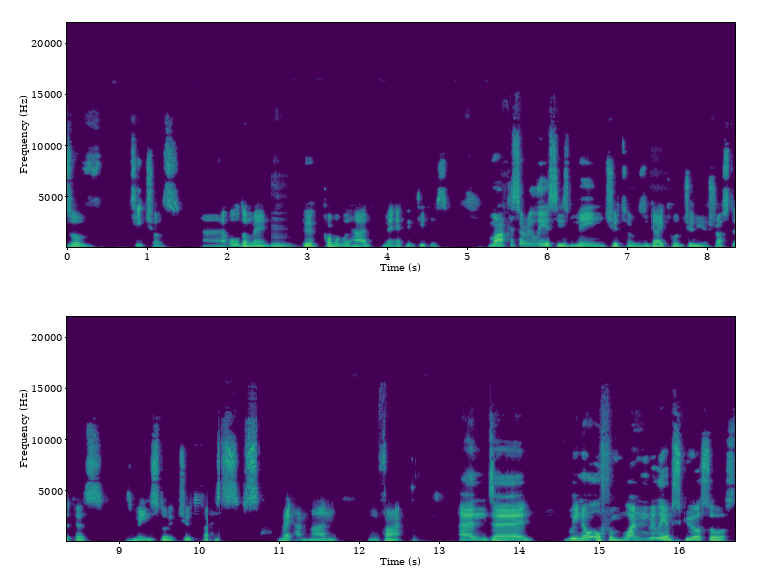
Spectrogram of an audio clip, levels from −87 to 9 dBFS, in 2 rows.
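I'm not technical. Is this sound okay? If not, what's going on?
No, there are several faults, all packed between about 10 and 15 seconds.

At 9.95 to 10.04 s, the sound freezes and drags on one spot for about 70 milliseconds, then carries on. This is a short stall from a late packet. A piece of the call arrived late, so the receiver stretched the last sound while waiting. Nothing was lost.

At 10.10 s and again at 10.25 s, there are brief smears or wobbles, each lasting a few hundredths of a second. These are short concealed packet losses. About 20 milliseconds of sound never arrived each time, and the receiver papered over the gap by continuing the previous sound.

From 10.58 to 14.53 s, the sound turns rough, watery or muffled. It is at its worst for about 1.6 seconds before clearing. This is a call bitrate drop. The connection weakened, so the sound was sent in much less detail.

From 10.85 to 11.30 s, the sound runs slightly slow, at about 94% speed, while keeping its normal pitch. 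It drags a little and may wobble. This is a jitter buffer slow-down. The receiver was low on stored sound, so it quietly repeated tiny slices, adding about 35 milliseconds to rebuild its reserve.

From 13.72 to 14.76 s, the sound runs slightly fast, at about 107% speed, and feels a bit hurried without any change in pitch. This is a jitter buffer speed-up. Too much sound had piled up waiting, so the receiver trimmed roughly 70 milliseconds of tiny slices to catch up.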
